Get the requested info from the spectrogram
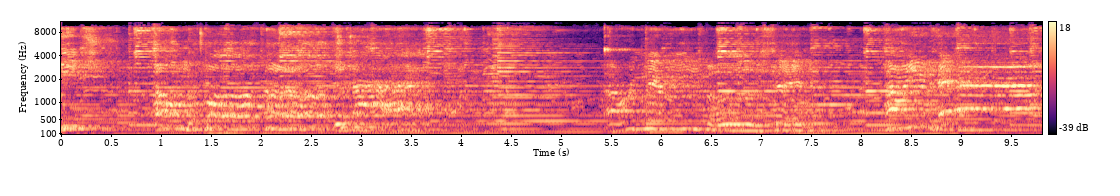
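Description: Rock band playing a ballad live, two acoustic guitars over held bass notes, as heard from the audience in a concert hall.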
